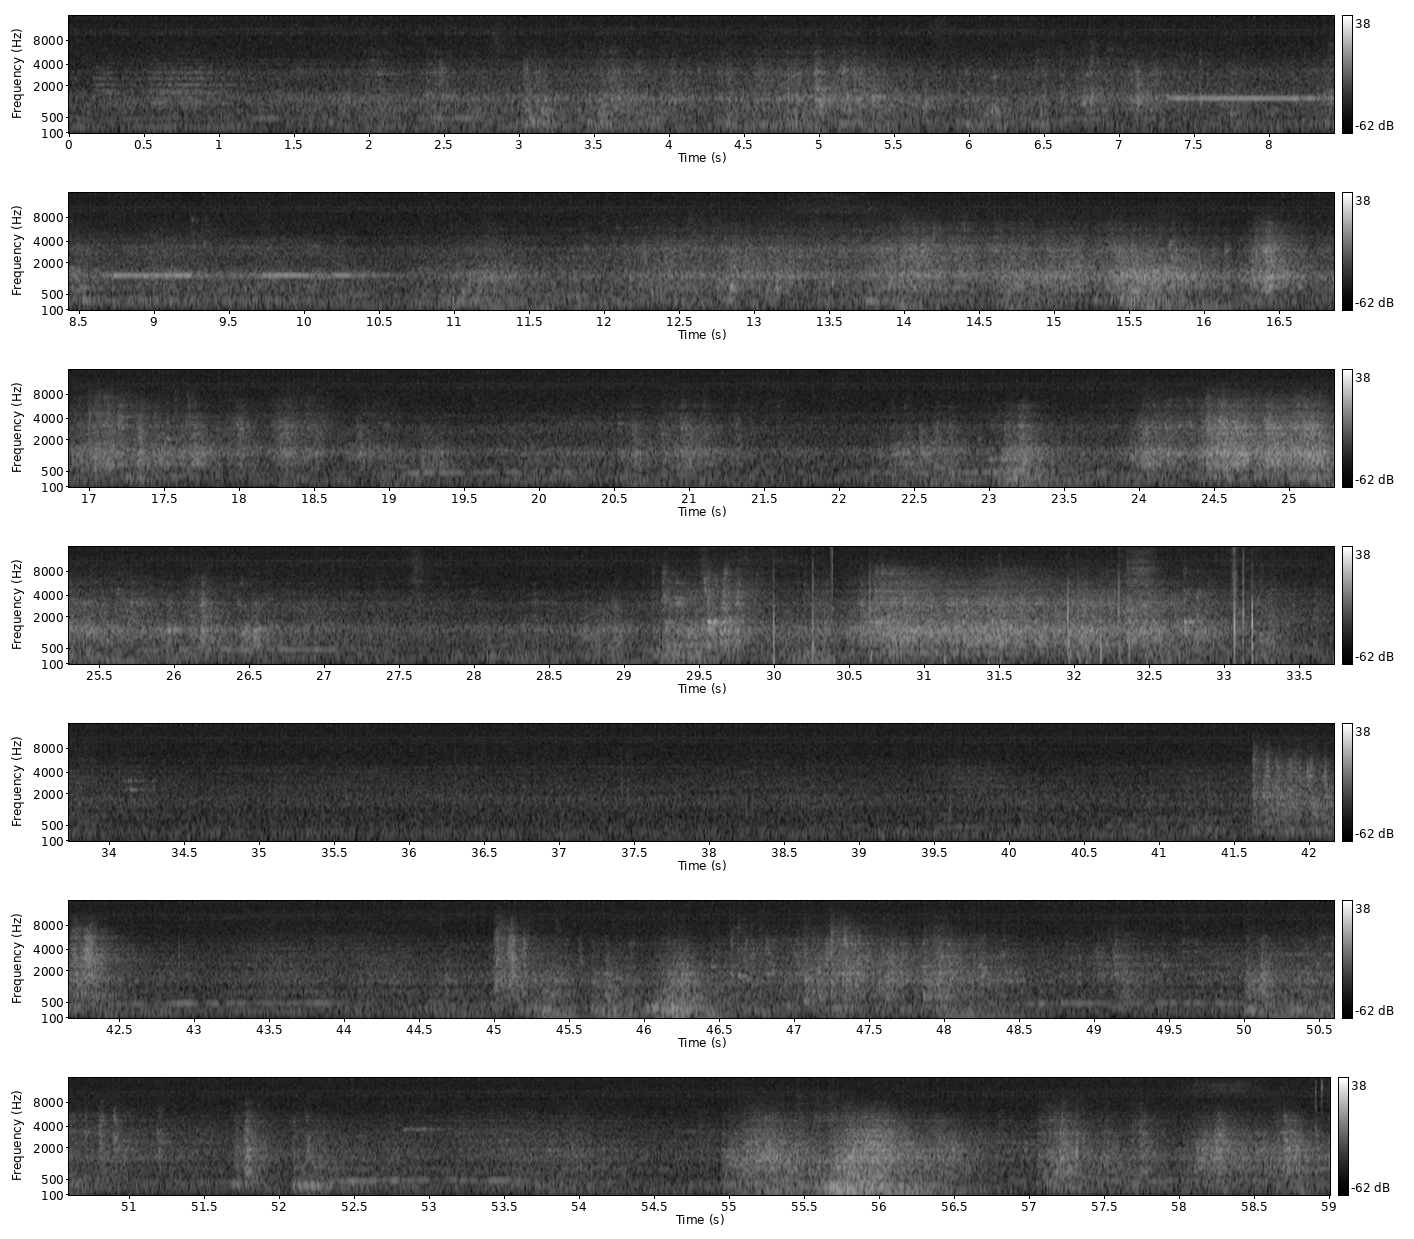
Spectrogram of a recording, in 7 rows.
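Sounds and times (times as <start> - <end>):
excavator engine and hydraulics: 1.2 - 59.0
reversing alarm beeps: 7.3 - 10.6
debris crunching and clattering: 28.9 - 33.4.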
